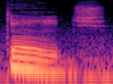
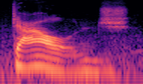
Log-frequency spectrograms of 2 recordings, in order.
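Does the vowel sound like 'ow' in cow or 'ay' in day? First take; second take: ay; ow. First: The vowel sounds like 'ay' in day. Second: The vowel sounds like 'ow' in cow. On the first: The speaker calls it right. "the correct pronunciation is gauge" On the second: The speaker calls it wrong. "it looks like gouge"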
